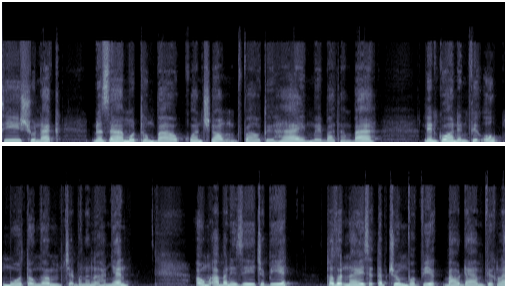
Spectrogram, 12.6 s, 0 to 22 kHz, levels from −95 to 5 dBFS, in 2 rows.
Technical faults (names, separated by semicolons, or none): repeated stalls (stutter); jitter buffer slow-down; jitter buffer speed-up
